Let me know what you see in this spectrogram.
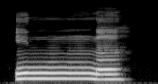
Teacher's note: Inna yawmal fasli kana miqata. Inna, nun bertasydid, wajibul gunnah, wajib didengungkan dengan dengung yang dipanjangkan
